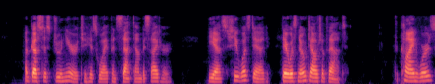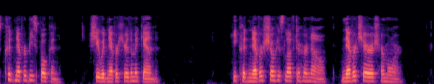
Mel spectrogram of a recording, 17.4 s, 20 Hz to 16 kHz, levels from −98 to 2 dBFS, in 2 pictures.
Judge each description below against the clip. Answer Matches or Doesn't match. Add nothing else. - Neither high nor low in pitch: Matches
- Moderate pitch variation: Matches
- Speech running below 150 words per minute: Doesn't match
